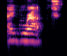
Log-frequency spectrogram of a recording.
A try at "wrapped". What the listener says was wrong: wrapped. No suena la E, suena directamente una D. I wrapped.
